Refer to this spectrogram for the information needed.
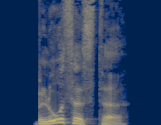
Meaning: inflection of bloß: 1. strong/mixed nominative/accusative feminine singular superlative degree 2. strong nominative/accusative plural superlative degree
- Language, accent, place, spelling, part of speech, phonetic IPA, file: German, Germany, Berlin, bloßeste, adjective, [ˈbloːsəstə], De-bloßeste.ogg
